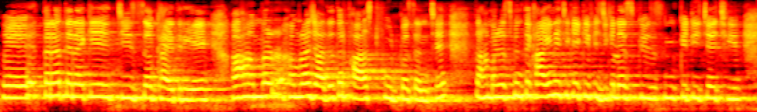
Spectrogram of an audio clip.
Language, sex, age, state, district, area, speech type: Maithili, female, 30-45, Bihar, Supaul, rural, spontaneous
